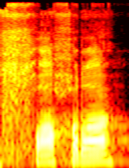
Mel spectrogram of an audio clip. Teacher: صخرہ میں تینوں حروف پر ہوں گے، صاد بھی پر، خا بھی پر، را بھی پر۔ صاد کو سین نہیں پڑھنا، صخرہ را باریک کر کے نہیں پڑھنی۔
